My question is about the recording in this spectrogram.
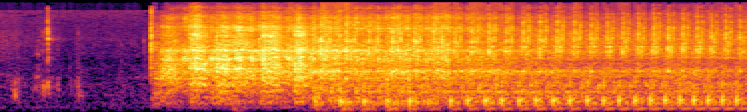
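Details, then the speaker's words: Engine start right after fitting a new wire-type hose clamp on the lower radiator hose (upper already done); it catches and settles into an even putter of about four beats a second with no misfire, a clean, healthy start with no issues. "there we go. No issues with that. I love it."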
